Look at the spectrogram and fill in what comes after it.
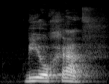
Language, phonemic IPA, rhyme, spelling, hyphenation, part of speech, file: Dutch, /ˌbi.oːˈɣraːf/, -aːf, biograaf, bio‧graaf, noun, Nl-biograaf.ogg
- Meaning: biographer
